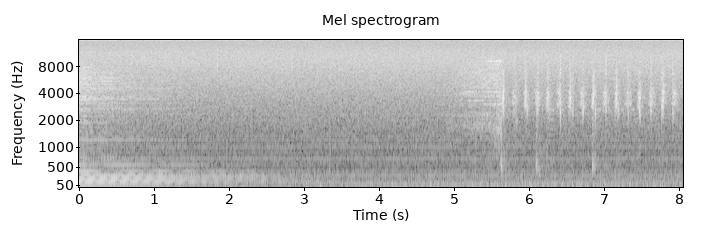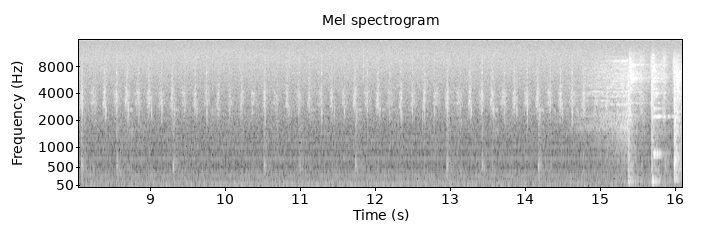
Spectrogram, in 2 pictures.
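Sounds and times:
low steady hum: 0:00.0 - 0:15.8
faint rapid ticking: 0:05.5 - 0:15.6.

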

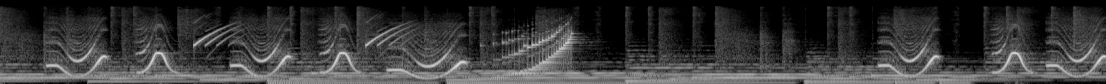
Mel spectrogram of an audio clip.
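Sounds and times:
children's cartoon music: 0:00.0 - 0:11.0.

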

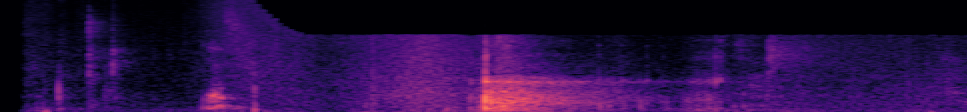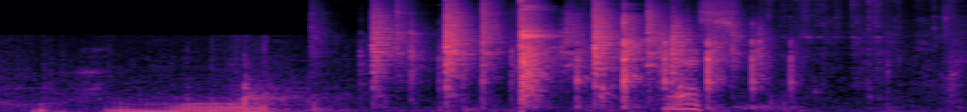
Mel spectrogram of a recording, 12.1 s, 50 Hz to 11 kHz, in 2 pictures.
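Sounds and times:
low rumble: 0:05.8 - 0:08.0.

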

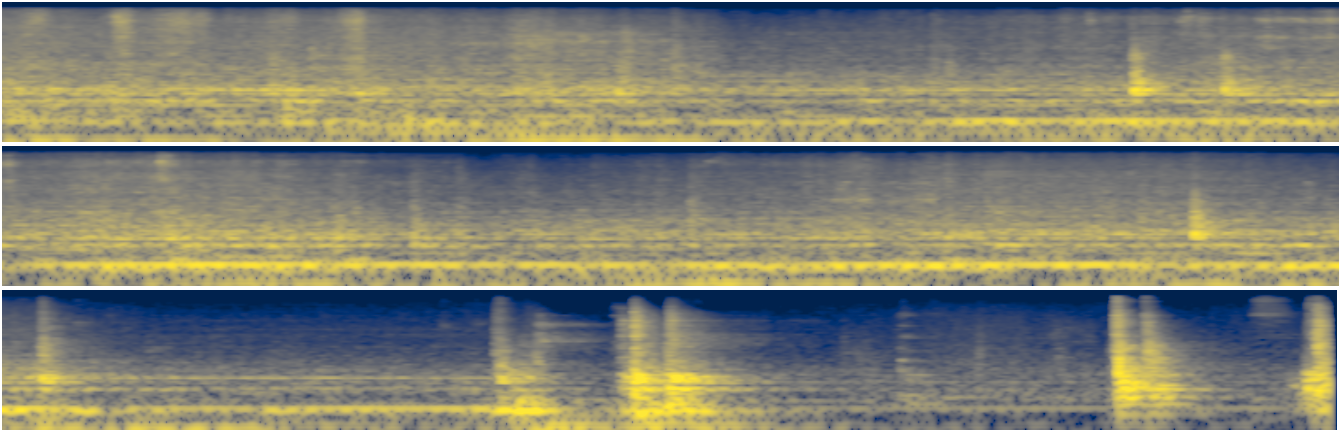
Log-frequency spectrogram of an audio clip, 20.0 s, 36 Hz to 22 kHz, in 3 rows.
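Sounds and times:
hydraulic elevator humming: 0:00.0 - 0:17.6.

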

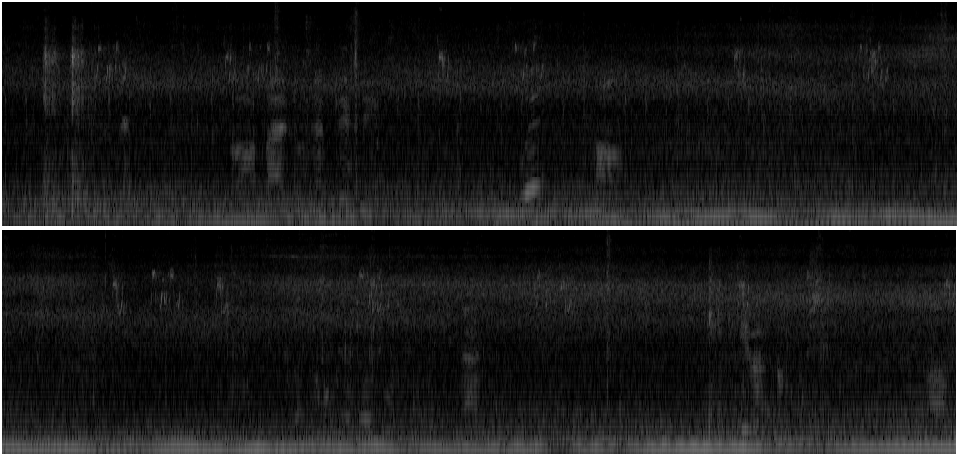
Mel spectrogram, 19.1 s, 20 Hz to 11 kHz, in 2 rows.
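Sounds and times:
low engine drone: 0:00.0 - 0:19.0.

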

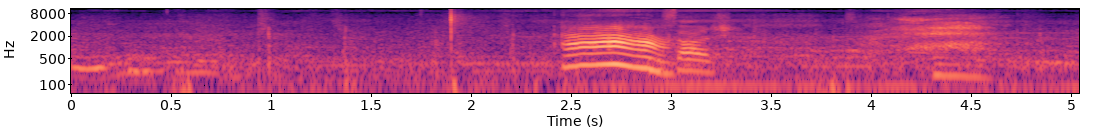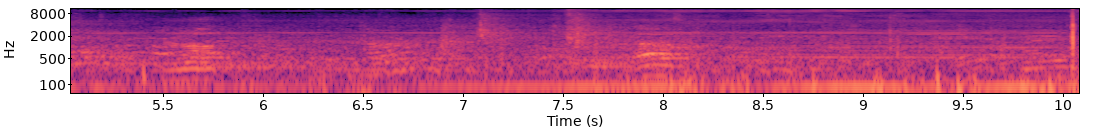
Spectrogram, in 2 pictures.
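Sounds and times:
electric massager buzzing hum: 0:00.0 - 0:10.0.

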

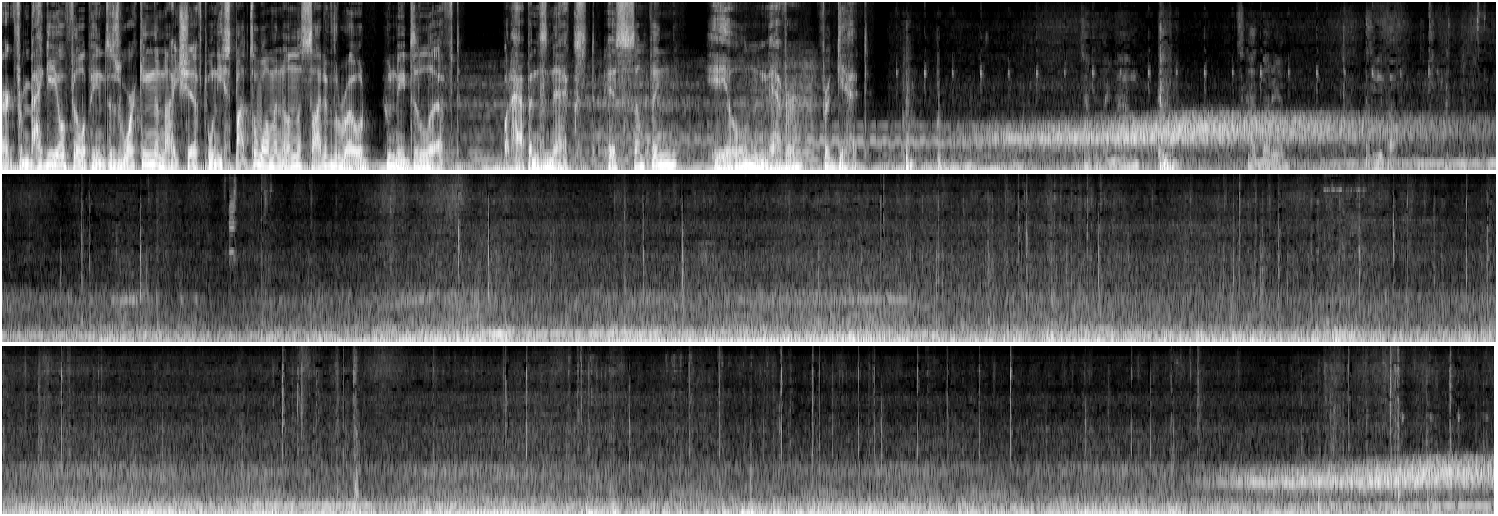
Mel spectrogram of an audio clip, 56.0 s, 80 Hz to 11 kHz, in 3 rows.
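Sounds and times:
car engine and road rumble: 0:00.0 - 0:56.0.

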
